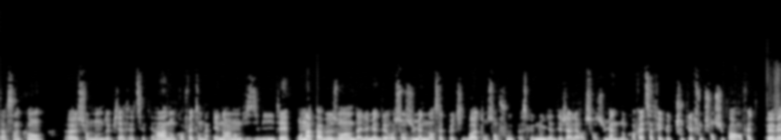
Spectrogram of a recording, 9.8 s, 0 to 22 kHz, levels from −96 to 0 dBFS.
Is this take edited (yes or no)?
no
